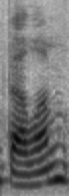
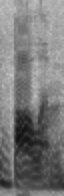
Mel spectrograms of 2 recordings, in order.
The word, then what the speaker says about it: Bollum: here today with bellum am i pronouncing your last name correctly it's actually balham bottom only my mother-in-law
